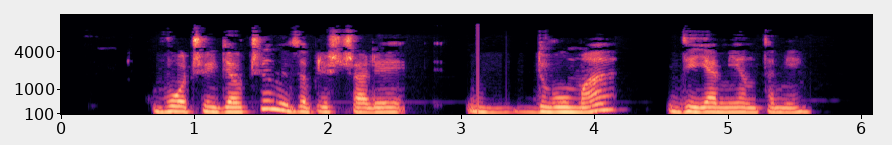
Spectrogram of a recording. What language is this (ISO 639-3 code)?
bel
